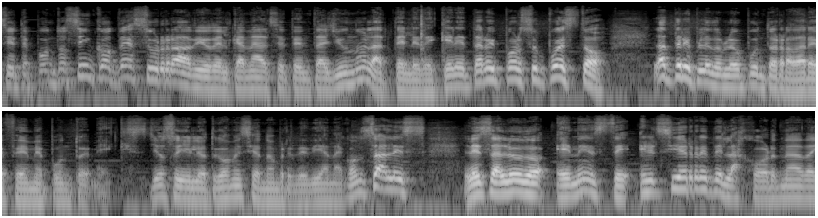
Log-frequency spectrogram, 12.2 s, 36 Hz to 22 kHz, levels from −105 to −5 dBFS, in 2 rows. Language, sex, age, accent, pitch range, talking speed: Spanish, male, 30-49, Mexican, 95-155 Hz, 165 wpm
